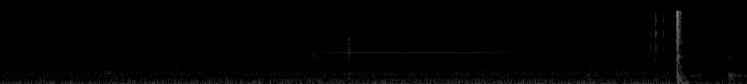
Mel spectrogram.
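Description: A compact fluorescent bulb run from a modified sine wave inverter gives a faint, steady electrical hum and buzz that holds unchanged throughout. A sharp click comes near the end, and no one speaks.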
